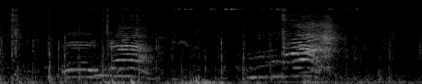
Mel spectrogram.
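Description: Young children's voices calling out in a few short, high-pitched cries that bend up and down in pitch, one pair about a second in and another near the end.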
